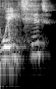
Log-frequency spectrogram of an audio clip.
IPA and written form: ˈweɪtɪd (waited)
